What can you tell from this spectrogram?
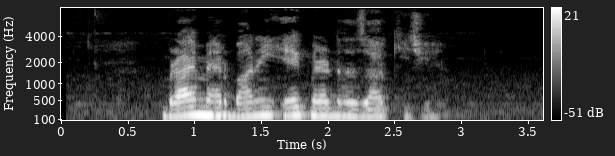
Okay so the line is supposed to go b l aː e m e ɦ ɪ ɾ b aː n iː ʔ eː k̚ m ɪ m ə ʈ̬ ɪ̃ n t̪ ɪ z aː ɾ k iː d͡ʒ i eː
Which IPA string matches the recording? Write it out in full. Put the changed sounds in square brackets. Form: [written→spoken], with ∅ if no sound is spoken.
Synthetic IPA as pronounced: b [l→ɾ] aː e m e ɦ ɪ ɾ b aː n iː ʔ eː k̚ m ɪ [m→n] ə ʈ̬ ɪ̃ n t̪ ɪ z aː ɾ k iː d͡ʒ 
